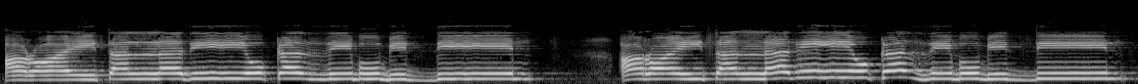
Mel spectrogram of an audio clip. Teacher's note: Maksudnya hamzahnya dibaca, namun tidak zahir atau ditahqiq seperti Hafs. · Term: tashilul hamzah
